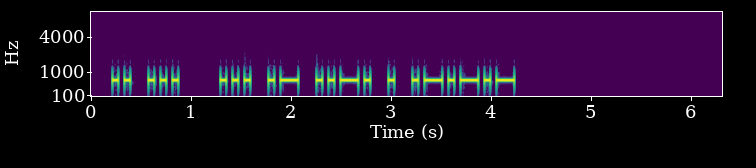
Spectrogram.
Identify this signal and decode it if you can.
Morse code, heard as a keyed tone, about 21 wpm, 700 Hz. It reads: IS SAFE.
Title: Sentences with 6-Word Phrases - Spoken Beginning - 20wpm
